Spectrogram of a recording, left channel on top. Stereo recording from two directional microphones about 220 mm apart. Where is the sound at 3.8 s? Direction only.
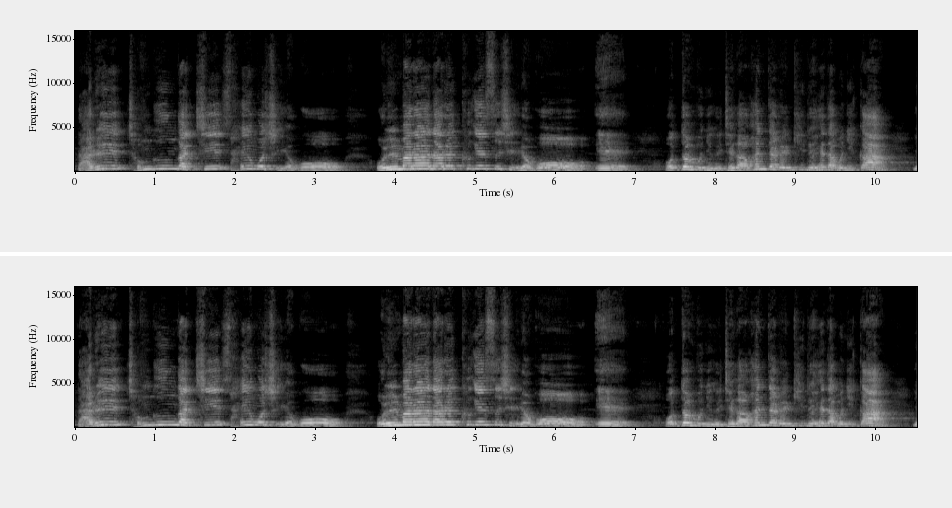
30° right (ahead or behind).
